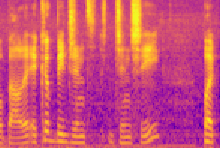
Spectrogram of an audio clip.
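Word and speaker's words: Jinhsi: It could be Jinshi, but considering her original name is C and Jin was added on to her name, I assume Jinsi is actually the way to pronounce her name.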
